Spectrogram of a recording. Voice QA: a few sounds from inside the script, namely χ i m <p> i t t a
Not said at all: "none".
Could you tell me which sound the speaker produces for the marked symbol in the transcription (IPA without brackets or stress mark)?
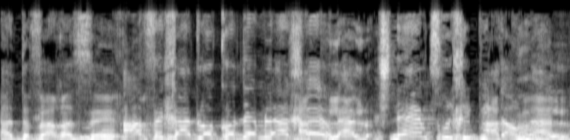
p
